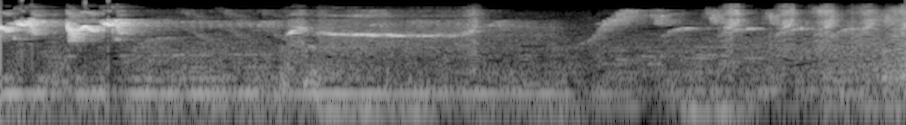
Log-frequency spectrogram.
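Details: Striated grassbird, race palustris from Java, masteran tutor song: loud high whistled notes, then a long level whistle, a pause, and a fast rising series of chirps, with a faint steady low hum.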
